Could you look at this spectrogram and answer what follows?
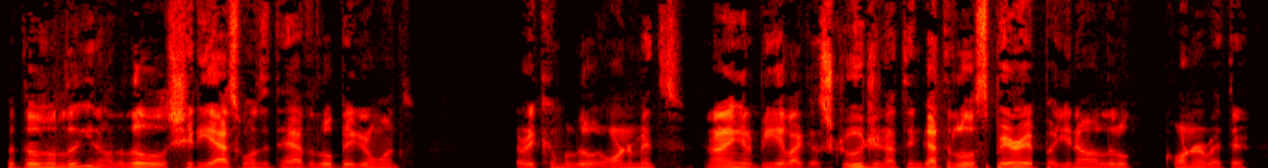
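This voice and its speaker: Fast-talking slangy SoCal man, dry sound. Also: medium pitch, flat delivery, no echo. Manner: slangy, profane, easygoing, agreeable. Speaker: podcast co-host. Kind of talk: casual podcast banter.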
